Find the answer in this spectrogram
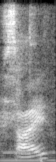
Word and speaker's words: Tsai: i've been following uh rowena sai that's how you pronounce her last name for a while and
